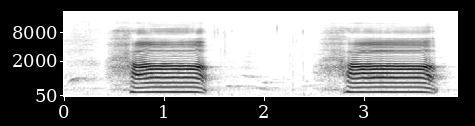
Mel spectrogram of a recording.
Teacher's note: इसको अक्सर कहा जाता है ठंडी हा मतलब इसको आपने बिल्कुल नरमी से पढ़ना है।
